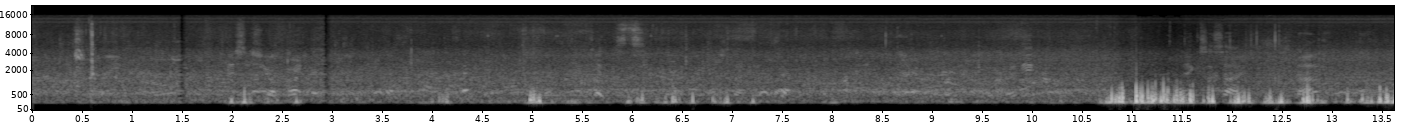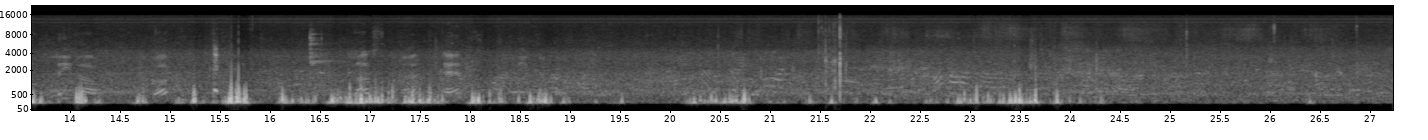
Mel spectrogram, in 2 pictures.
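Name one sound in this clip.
A crowd murmurs softly in the distance.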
